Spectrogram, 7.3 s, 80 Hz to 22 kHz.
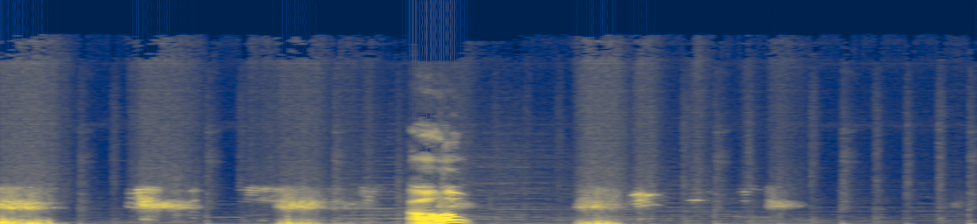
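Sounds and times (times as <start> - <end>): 
heavy rhythmic breathing of a caller over a phone line: 0.0 - 2.9, 4.3 - 6.1
caller speaking a short greeting over a phone line: 3.0 - 3.6
speech: 3.1 - 3.6.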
